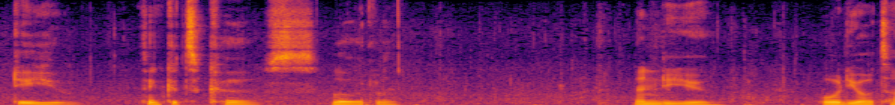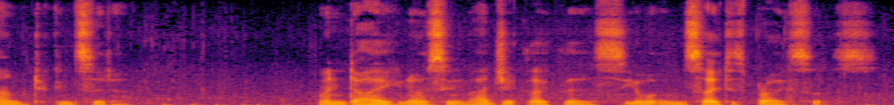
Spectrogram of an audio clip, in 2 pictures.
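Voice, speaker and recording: A man's voice: on the low side, darkish tone, slight background noise. A man voicing a cunning male sea witch who coaxes and teases the listener with condescending endearments in a scripted roleplay audio drama. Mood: coy, probing. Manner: slow, teasing, condescending endearments, deliberate pauses. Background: ambient sound effects.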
